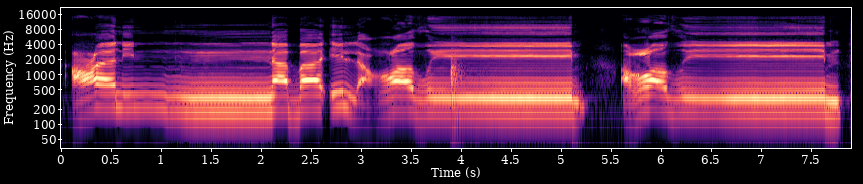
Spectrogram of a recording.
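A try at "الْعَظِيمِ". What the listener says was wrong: আবার কিন্তু এখানে আযীম এভাবে বলা যাবে না, অর্থাৎ আইনের টান দিয়ে বলা যাবে না, আইনে কিন্তু টান হবে না, আইন যেবার আ এটা হরকত, তাড়াতাড়ি বলতে হবে,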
